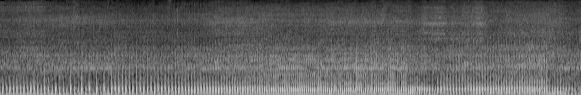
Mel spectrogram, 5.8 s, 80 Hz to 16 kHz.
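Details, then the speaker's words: 2018 Kawasaki KLX250 with 351cc big bore, full exhaust, EJK fuel controller and snorkel, revved in place: faint stutter in exhaust note around 6,000 rpm; slight misfire at high rpm, before Power Commander fitted. "So on my bike here, we are going to be able to fix a little bit of a misfire here at 6,000."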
